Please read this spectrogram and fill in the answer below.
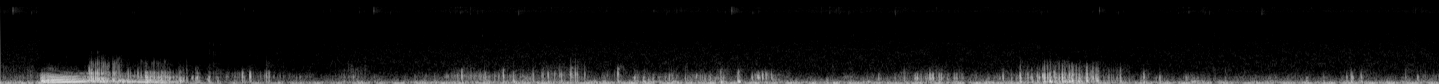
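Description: Low gurgling and rumbling stomach sounds, with a louder growl at the start and again later, typical of borborygmi.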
